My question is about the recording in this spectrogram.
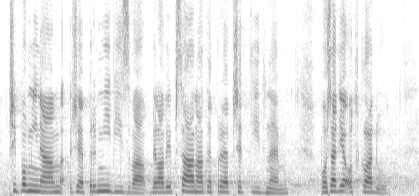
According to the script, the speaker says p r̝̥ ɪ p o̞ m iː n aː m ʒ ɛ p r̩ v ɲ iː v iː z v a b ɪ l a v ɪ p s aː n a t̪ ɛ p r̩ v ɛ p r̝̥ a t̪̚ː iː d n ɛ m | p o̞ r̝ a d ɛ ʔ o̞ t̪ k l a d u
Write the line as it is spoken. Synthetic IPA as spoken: p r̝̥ ɪ p o̞ m iː n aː m ʒ ɛ p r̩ v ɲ iː v iː z v a b ɪ l a v ɪ p s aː n a t̪ ɛ p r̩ v ɛ p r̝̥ ɛ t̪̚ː iː d n ɛ m | p o̞ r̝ a ɟ ɛ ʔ o̞ t̪ k l a d u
